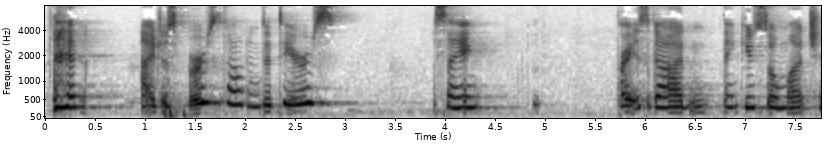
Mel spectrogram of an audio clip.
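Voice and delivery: high, choked-up voice of happy tears; crying through the words; tearful joy. Real, not acted. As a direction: voice breaking with relief. Retelling the good news call.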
